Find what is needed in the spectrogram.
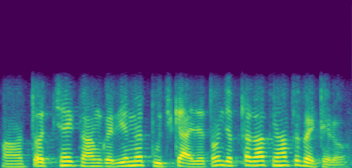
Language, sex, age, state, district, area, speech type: Hindi, male, 18-30, Madhya Pradesh, Betul, rural, conversation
